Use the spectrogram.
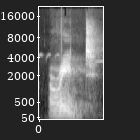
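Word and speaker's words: read: রিড, রেড। রিডটাকে যখন আমরা পাস্টে উচ্চারণ করব তখন আমরা রেড বলবো। তাহলে রিড, রেড।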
